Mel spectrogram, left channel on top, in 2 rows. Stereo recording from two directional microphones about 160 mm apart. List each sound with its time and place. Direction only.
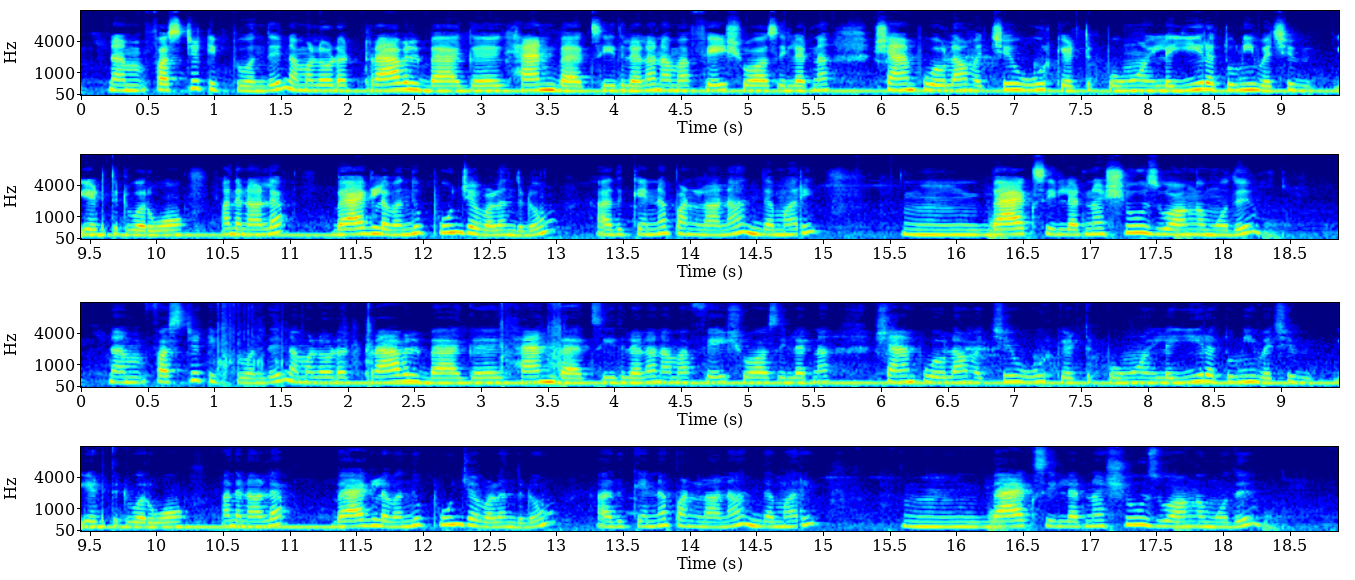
0.2 s a woman's voice: 20° left (ahead or behind)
